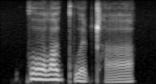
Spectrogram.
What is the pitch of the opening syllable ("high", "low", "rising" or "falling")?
high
